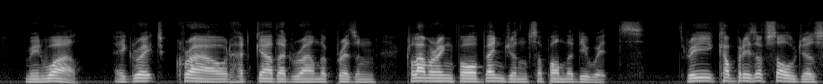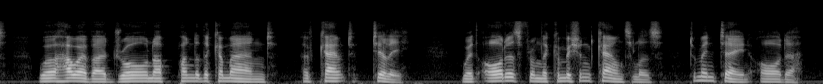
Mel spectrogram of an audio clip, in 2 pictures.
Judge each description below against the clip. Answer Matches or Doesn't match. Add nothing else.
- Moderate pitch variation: Matches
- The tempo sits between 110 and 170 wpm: Matches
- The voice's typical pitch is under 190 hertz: Matches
